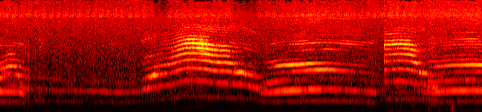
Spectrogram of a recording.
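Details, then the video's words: Domestic cats intimidating each other while fighting: a continuous rich harmonic caterwaul that swells, rises and falls in long wavering phrases, breaking off and restarting with a sharper, louder yowl, faint hiss behind. "funny cats intimidating each other and making strange sounds"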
